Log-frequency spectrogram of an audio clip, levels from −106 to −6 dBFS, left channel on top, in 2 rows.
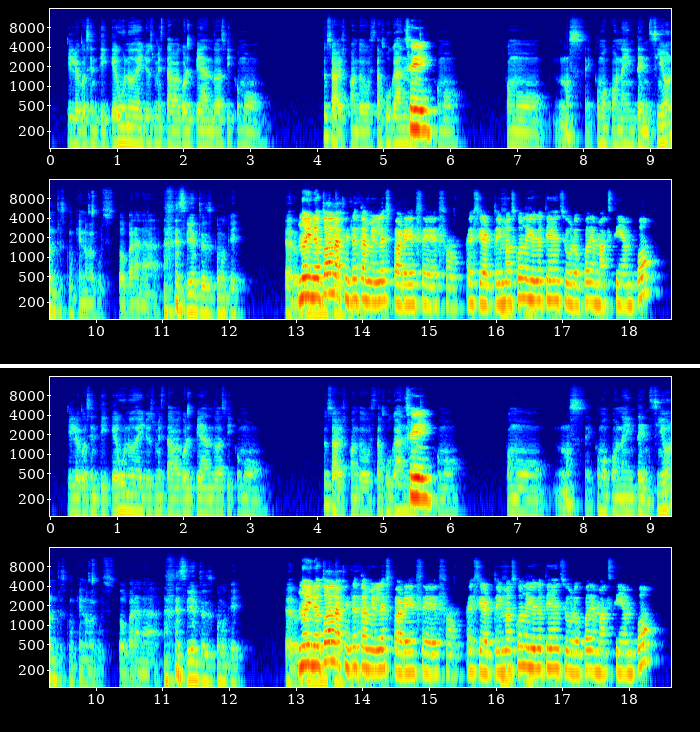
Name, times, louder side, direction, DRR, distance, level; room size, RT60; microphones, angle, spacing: voice 1, 0.3-3.2 4.1-5.5 5.8-6.1 6.8-12.1 12.8-14.1 16.0-16.6, left 1 dB, 85° left, 5 dB, 1.0 m, -45 dB
voice 2, 5.4-5.7 13.0-18.3, equal, 15° left, 4 dB, 0.5 m, -29 dB
4.7 x 2.1 x 4.5 m, 0.32 s
head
